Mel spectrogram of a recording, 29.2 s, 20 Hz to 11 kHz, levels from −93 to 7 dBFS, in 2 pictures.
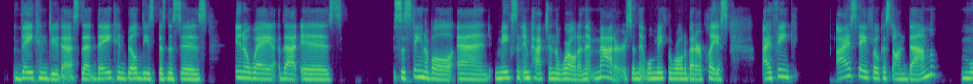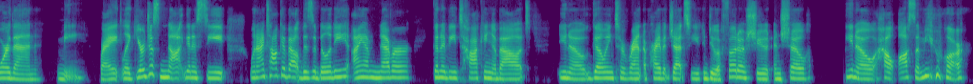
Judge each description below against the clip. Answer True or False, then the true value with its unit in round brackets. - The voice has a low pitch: False (185 Hz)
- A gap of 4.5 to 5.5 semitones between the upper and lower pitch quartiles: False (3.4 semitones)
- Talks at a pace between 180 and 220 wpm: True (185 wpm)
